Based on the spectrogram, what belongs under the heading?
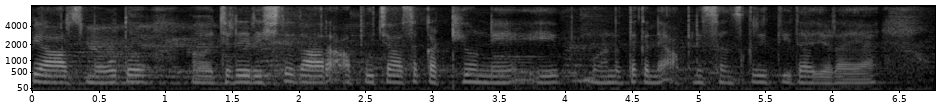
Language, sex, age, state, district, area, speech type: Dogri, female, 30-45, Jammu and Kashmir, Kathua, rural, spontaneous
